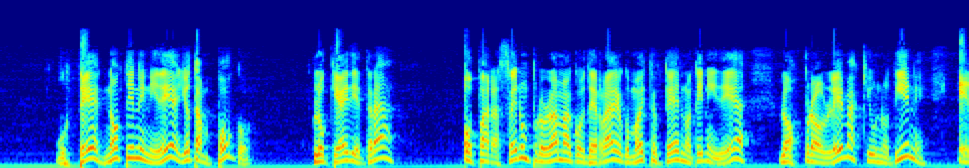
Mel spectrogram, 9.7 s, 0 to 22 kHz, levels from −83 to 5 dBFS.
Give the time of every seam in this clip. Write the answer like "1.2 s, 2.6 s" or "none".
none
